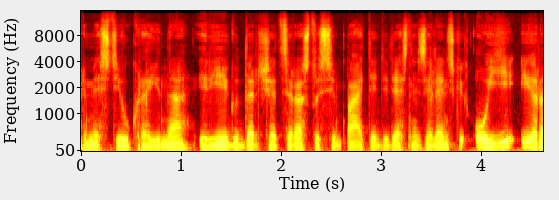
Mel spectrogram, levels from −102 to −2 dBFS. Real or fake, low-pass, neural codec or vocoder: real; 14.4 kHz; none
